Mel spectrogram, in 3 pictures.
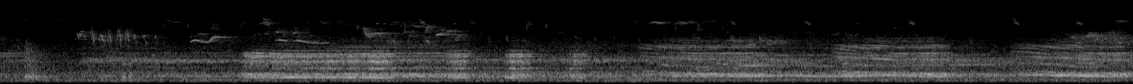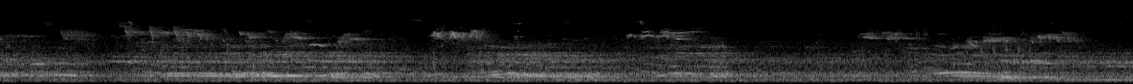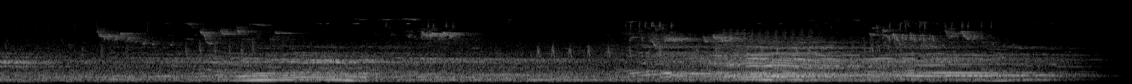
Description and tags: Deer rut - Brame Cerf 02
Deer rut - Brame Cerf
OKM II binaural capsules
ZoomH5
Senheiser MKE600
nature, deer, animals, forest, cerf, field-recording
